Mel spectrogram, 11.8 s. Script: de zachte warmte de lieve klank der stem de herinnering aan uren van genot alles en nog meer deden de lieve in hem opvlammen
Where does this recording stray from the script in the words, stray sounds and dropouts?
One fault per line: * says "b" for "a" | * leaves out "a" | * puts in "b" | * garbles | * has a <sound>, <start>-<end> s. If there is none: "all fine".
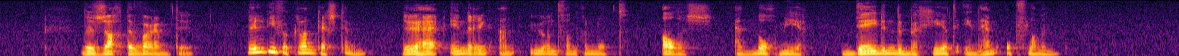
* says "begeerte" for "lieve"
